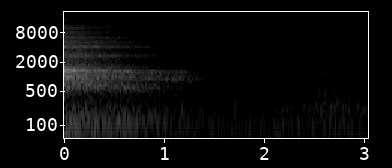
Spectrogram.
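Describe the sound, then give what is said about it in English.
A slow, deep breath released through the mouth: a soft, breathy exhale that starts fairly loud and fades away over about a second, followed by near silence. “Taking a nice, slow, deep breath in through your nose. And releasing the breath through the mouth.”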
